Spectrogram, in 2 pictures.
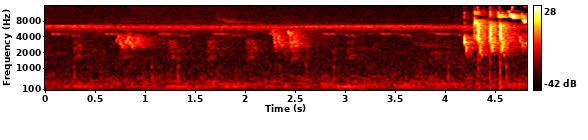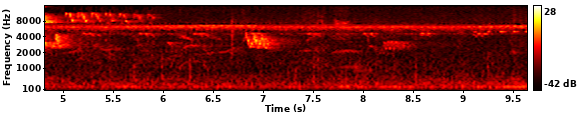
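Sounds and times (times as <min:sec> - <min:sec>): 
buffy-fronted seedeater song at Itanhaém, São Paulo, Brazil: 0:04.1 - 0:07.2
steady high whine: 0:04.2 - 0:06.0.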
